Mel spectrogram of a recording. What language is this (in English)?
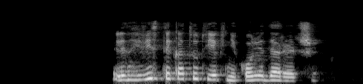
Belarusian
